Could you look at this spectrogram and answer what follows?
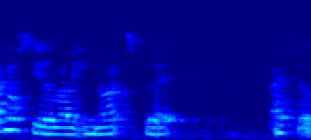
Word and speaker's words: Enoch: And I'm just like, bro, like, how, even, like, Christian people, I'm like, how you could say Enoch in the Bible, But you can't say my son's name, Enoch.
